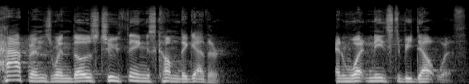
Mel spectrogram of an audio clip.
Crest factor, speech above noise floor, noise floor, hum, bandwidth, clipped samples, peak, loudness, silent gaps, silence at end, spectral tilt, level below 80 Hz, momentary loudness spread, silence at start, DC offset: 18 dB; 55 dB; -72 dBFS; none; 17.5 kHz; under 0.1%; 0 dBFS; -17 LUFS; none; 0.05 s; -4.5 dB/octave; -64 dBFS; 7 LU; 0 s; under 0.1%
